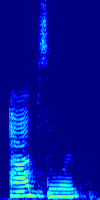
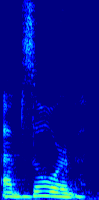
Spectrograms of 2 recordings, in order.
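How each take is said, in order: First: The stress is on the first syllable. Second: The stress is on the second syllable. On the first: The speaker calls it wrong. "Does it get the beginning?" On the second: The speaker calls it right. "It's the second"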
